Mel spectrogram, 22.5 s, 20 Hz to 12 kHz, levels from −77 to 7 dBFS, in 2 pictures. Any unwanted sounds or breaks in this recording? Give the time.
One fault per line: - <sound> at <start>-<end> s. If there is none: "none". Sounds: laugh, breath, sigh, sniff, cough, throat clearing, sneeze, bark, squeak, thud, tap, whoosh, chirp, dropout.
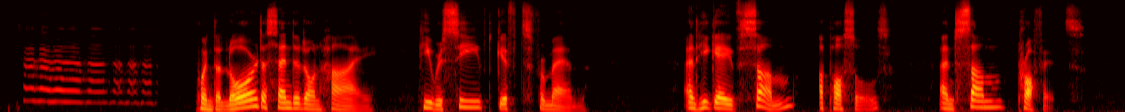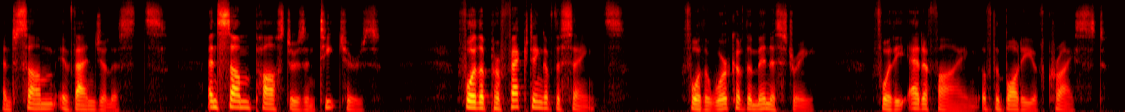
- laugh at 0.1-1.6 s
